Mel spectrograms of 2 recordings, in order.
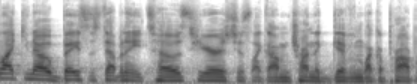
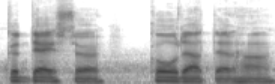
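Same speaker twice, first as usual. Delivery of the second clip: mock Jamaican accent; 5 semitones lower, 3 dB quieter than usual. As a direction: play the Jamaican pastor, half-failing. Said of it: "mock Jamaican accent".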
